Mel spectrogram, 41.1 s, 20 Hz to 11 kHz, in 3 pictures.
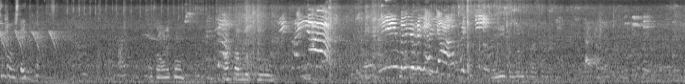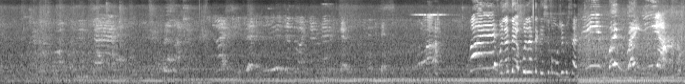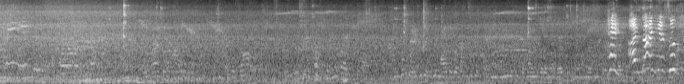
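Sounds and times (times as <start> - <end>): children calling and shouting: 0.0 - 41.0
vehicle engine idling: 13.0 - 31.3.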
